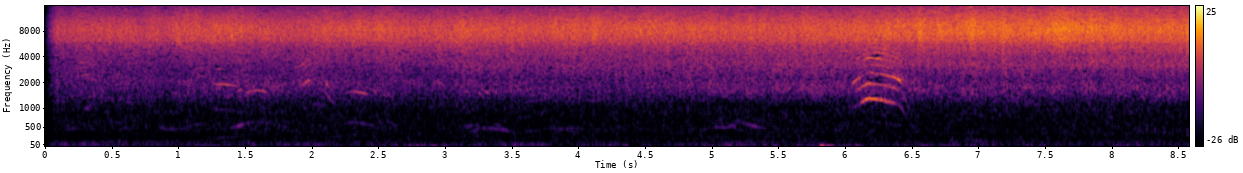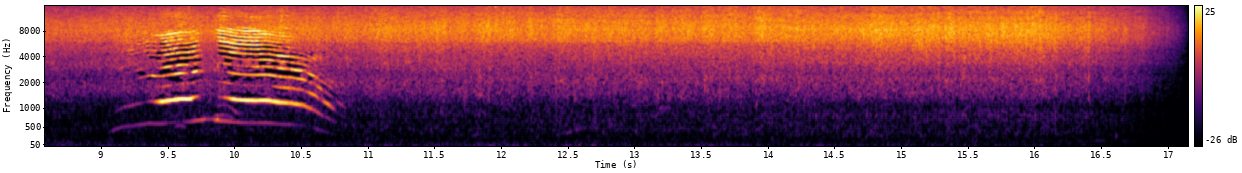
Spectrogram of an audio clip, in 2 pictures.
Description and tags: baby water
In the Italian Watergarden section at Longwood Gardens. People really like this part of the gardens, and kids especially. You can hear various yells and shouts in the distance, against the sound of splashing fountains. Suddenly, someone offers a succinct observation...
